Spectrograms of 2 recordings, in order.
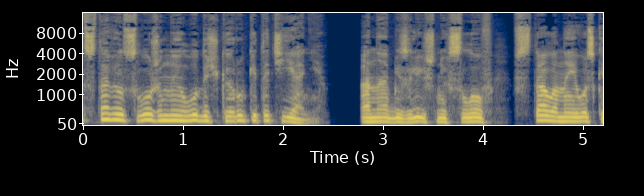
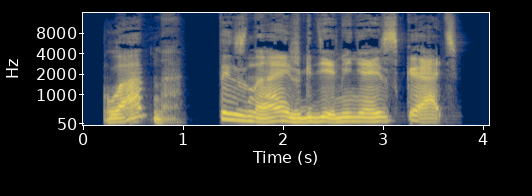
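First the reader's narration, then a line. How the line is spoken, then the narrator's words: Laughing loudly. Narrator (Russian): Илларион расхохотался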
